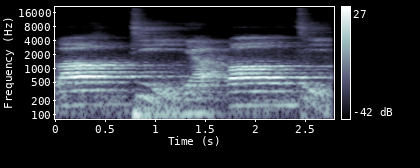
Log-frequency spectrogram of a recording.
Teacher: lidahnya nempel di langit-langit, tak-nya itu hamzahnya muncul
